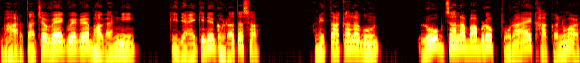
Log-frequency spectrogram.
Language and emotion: Goan Konkani, sad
